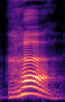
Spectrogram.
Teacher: hati-hati di sini makhrajnya pangkal tenggorokan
